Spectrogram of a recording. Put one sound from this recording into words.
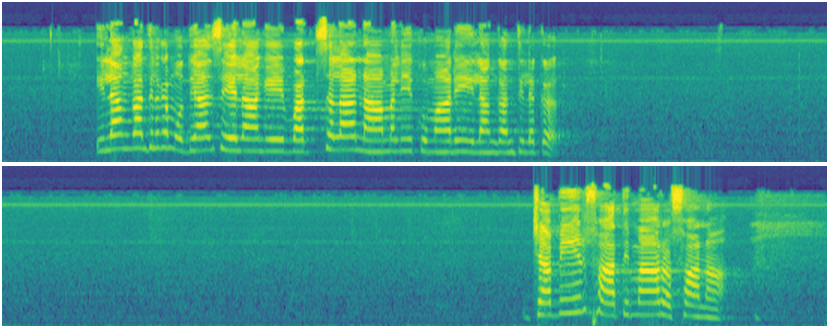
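A woman reads out over a loudspeaker in a large hall.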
